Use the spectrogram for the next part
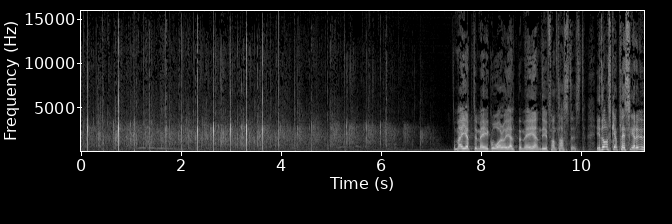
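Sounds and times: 
audience applause: 0.0 - 7.1
speech: 7.5 - 11.2.

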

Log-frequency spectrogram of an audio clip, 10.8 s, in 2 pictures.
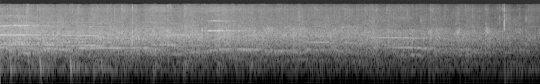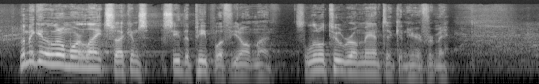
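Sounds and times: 
audience hand clapping: 0.0 - 5.5
speech: 5.6 - 10.2.

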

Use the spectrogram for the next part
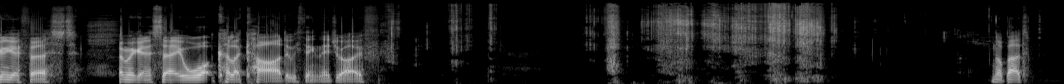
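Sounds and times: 
speech: 0.0 - 3.9, 9.9 - 10.4
tearing open sticker packets: 3.8 - 5.0, 5.8 - 8.7.

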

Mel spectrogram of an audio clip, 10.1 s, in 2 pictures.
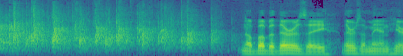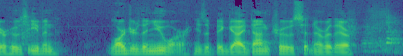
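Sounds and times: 
church congregation applauding to welcome a family: 0.0 - 3.0
speech: 3.0 - 5.8, 6.4 - 9.7.

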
